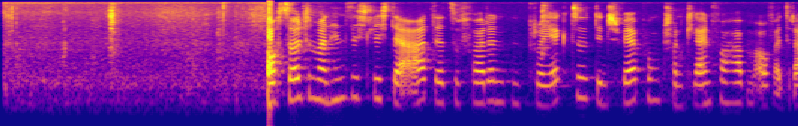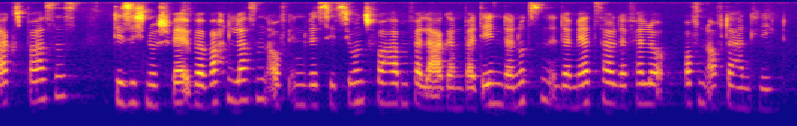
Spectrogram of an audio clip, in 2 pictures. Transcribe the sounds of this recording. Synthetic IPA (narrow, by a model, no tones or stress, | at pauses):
ʔaʊxz̥ɔltəmanɦɪnzɪçtʰlɪçd̥eːɐʔa̰ːɐt̚d̥eːɐt͡suːfœɐdɐndn̩pʁ̥ojɛktʰədeːnʃv̥eːɐpʰʊŋk̚tfɔnkl̥aɪnfoːɐɦaːbm̩a̰ʊfɛɐtʁ̥aːksb̥aːzɪs | d̥iːzɪçnuːɐʃv̥eːɐʔy̰ːbɐvaχn̩lasn̩ʔa̰ʊfɪ̰nvɛstʰit͡sjoːnsfoːɐɦaːbm̩fɛɐla̰ːɡɐnbaɪdeːnəndeːɐnʊt͡sn̩ɪ̰ndeːɐmeːɐt͡saːldeːɐfɛləʔɔfn̩ʔa̰ʊfd̥eːɐɦantʰliːk̚t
